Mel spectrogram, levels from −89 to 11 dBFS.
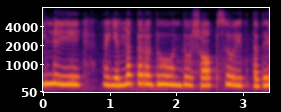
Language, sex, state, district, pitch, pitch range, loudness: Kannada, female, Karnataka, Dakshina Kannada, 290 Hz, 270-310 Hz, -13 LUFS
